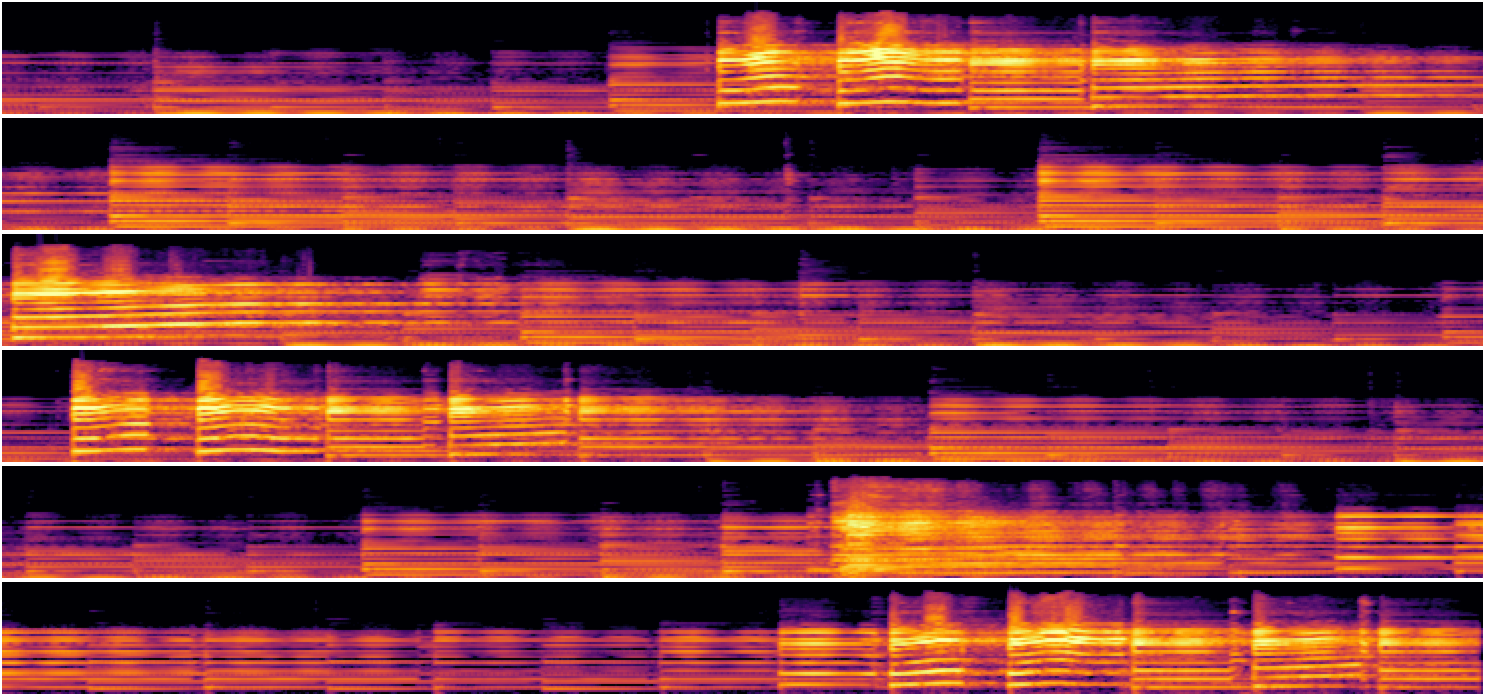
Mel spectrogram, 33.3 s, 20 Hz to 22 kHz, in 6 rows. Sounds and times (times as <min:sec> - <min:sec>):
Tapping (guitar technique): 0:01.8 - 0:33.3.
